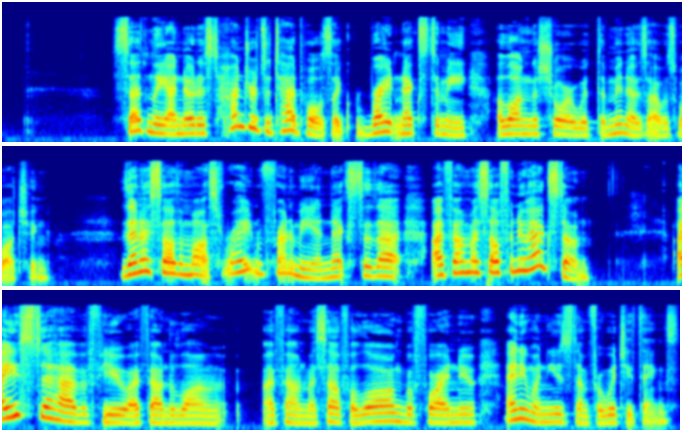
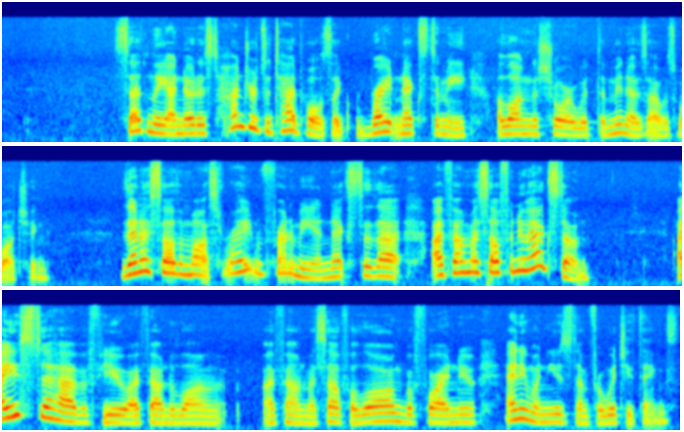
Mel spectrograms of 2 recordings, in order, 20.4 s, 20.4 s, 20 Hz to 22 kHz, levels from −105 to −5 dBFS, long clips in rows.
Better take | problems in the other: first | hiss; faint; throughout; 30 dB below the speech

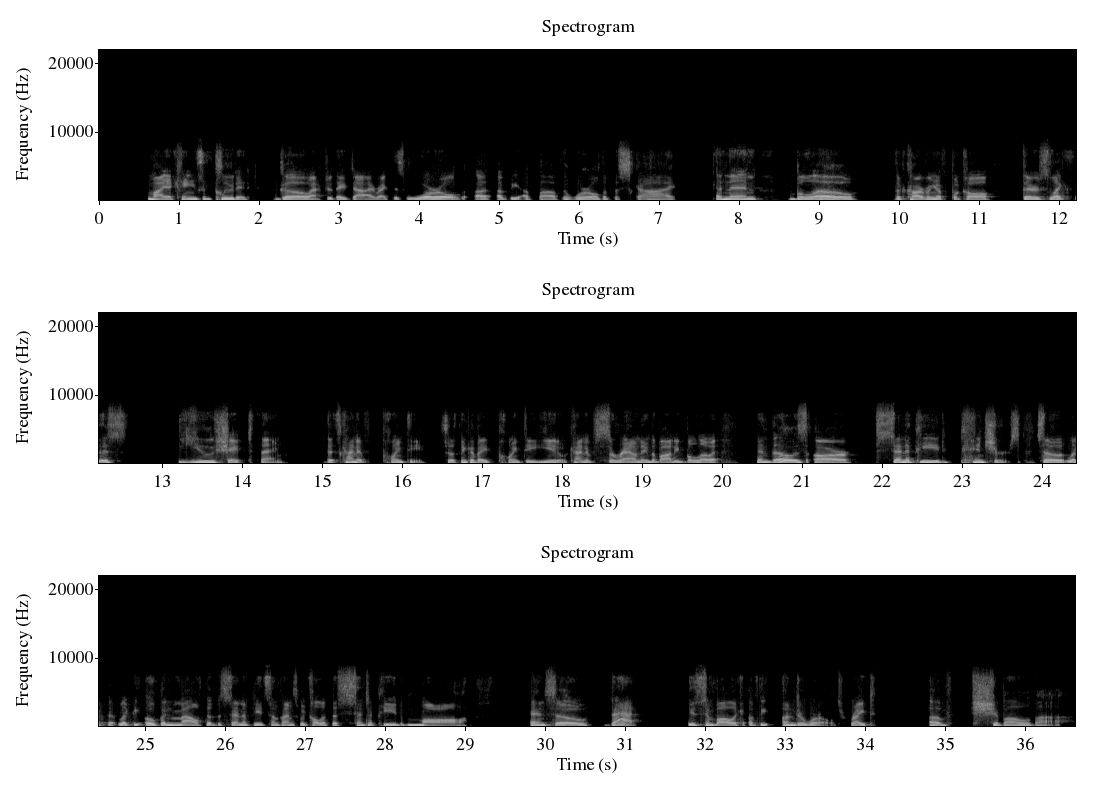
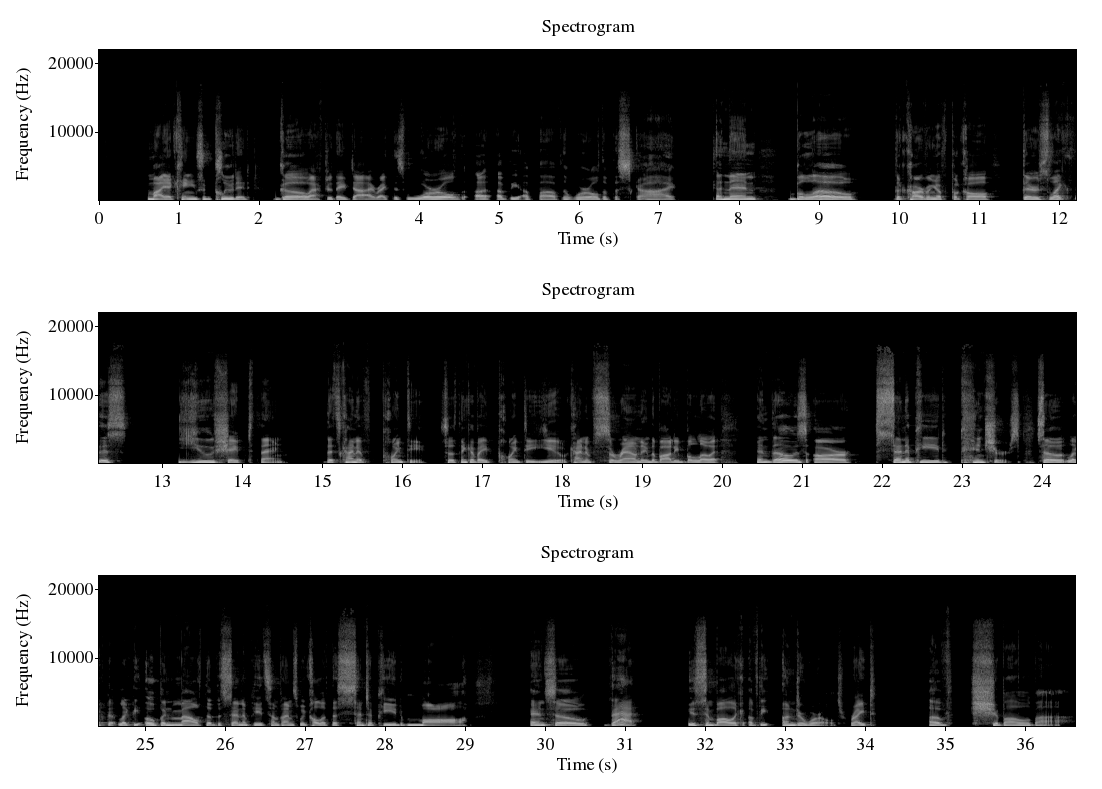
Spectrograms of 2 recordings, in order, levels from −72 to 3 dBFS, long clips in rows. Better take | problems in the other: second | garbled, watery; slightly; nothing above 7.5 kHz

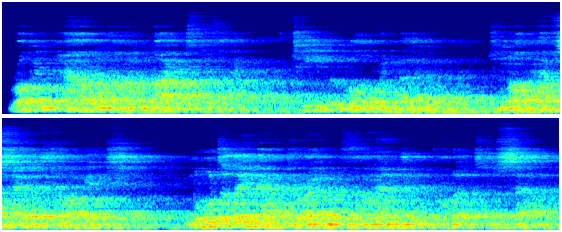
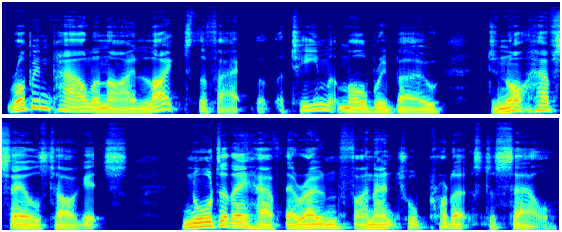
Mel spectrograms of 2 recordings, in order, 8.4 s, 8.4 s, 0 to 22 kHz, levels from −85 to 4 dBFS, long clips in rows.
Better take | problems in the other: second | off-mic speech; far // room echo; strong; dies away in 2.3 s

